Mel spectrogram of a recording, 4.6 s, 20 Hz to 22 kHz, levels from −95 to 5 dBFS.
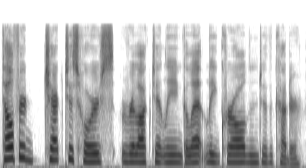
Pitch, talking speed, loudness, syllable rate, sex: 190 Hz, 145 wpm, -20 LUFS, 5.3 syllables/s, female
